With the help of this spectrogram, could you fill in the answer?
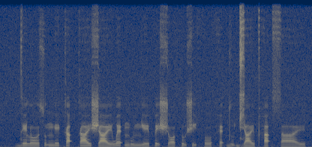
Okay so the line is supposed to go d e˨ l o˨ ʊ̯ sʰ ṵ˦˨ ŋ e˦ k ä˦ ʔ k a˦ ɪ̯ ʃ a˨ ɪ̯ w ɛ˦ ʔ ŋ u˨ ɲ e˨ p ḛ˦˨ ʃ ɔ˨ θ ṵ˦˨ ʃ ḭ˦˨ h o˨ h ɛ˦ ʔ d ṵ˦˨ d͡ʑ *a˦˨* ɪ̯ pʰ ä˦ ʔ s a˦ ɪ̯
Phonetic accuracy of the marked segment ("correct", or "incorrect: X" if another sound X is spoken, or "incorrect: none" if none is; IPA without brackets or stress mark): incorrect: a˦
